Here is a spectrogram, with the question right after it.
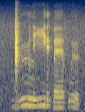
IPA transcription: ɡ͡ǁ ʉː l iː ɾʲ a k͡p ɛː f w ʏ

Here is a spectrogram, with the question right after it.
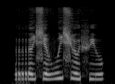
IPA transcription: r ə˧ i̯ ɕ ɛ˧ v u˥ i̯ ɕ ø˧ u̯ fʲ ɨ˧ u̯

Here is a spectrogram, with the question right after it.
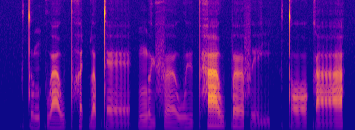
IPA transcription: t̪ ʊ˨˧ ŋ kʷ aː˨˧ w pʰ ɐ˧ t̚ w ɐ˨ p̚ t̪ ɛː˨˩ | ŋ ɵ˧ ɥ f œː˨ w yː˧ pʰ aː˥ w p œː˥ f e˨˧ j | t̪ ɔː˨˧ k aː˨˥

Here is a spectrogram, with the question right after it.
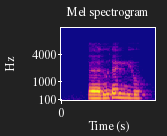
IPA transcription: ɛ ɾ ɯ ɾ ɛ mʲ o

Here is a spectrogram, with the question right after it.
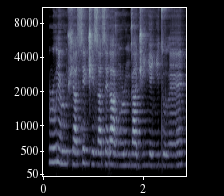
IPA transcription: ɭ u ɾ ɛ̃ ɹ u ʃ a s ɪ d͡ʒ e z a s ɛ ɾ a ɣ ũ ɹ ũ ɡ a d͡ʒ i ʎ ɛ ʎ i t u l ɛ̃

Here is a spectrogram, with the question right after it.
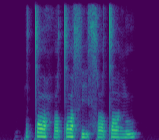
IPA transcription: tˤ u h e tˤ i s i s e tˤ u ŋ u

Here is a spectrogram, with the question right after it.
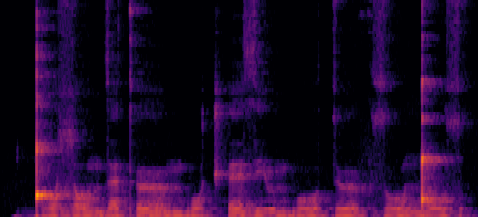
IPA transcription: ɡ͡ǃ ɤ˧˩˧ ɮ ɤ˧˩˧ n d ɛ˩˧ tʼ øː˥˩ m b o˧˩˧ t͡ʃʼ e˥˧ z j ʉ˥˧ m b ʊː˧˩˧ t øː˩˧ f z ʊː˩˧ ŋ͡ǃ o˧˩ z

